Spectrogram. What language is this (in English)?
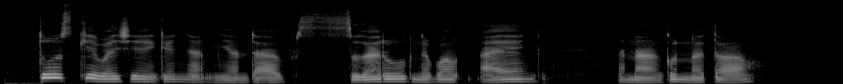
Kalenjin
